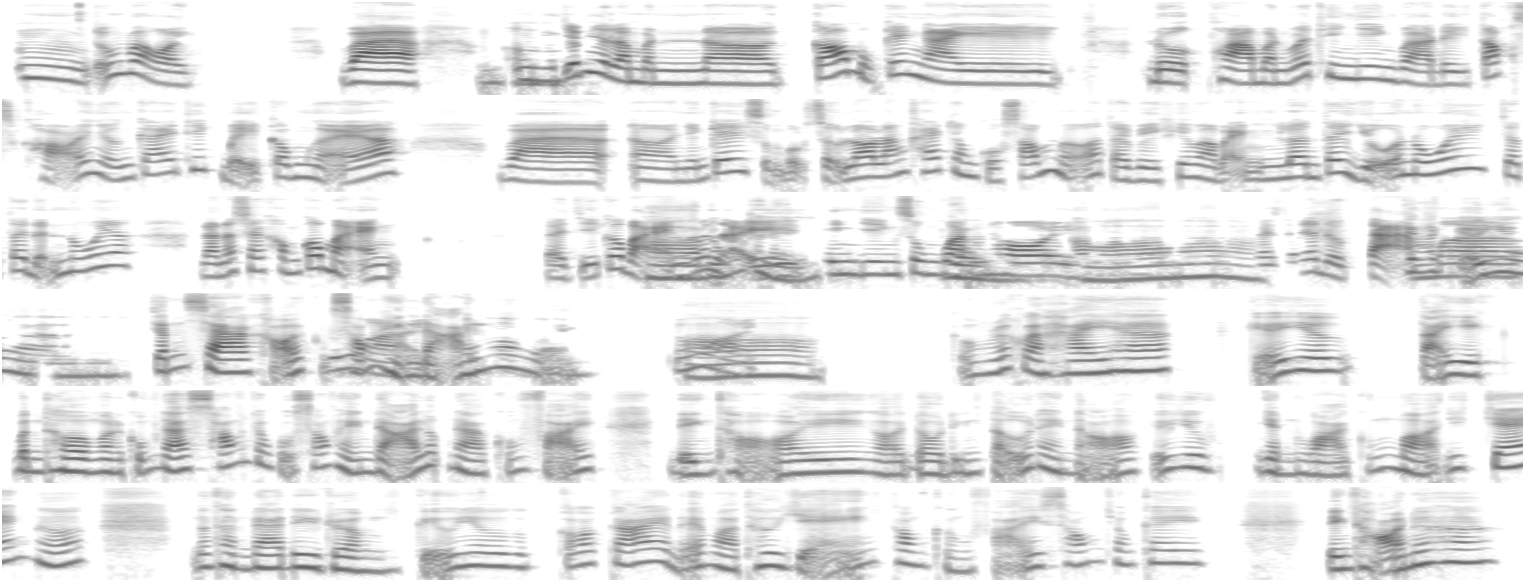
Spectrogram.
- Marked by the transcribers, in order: tapping; in English: "detox"; "sự" said as "sụm"; other background noise
- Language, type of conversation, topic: Vietnamese, podcast, Bạn đã từng thấy thiên nhiên giúp chữa lành tâm trạng của mình chưa?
